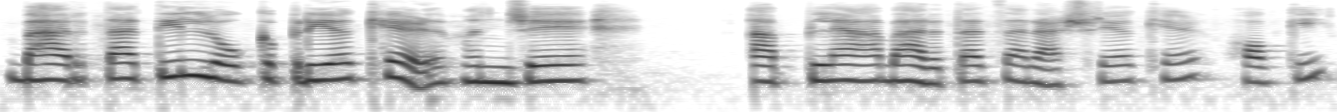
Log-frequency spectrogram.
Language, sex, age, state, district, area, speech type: Marathi, female, 18-30, Maharashtra, Nashik, urban, spontaneous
